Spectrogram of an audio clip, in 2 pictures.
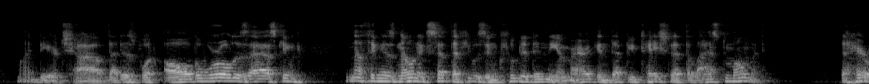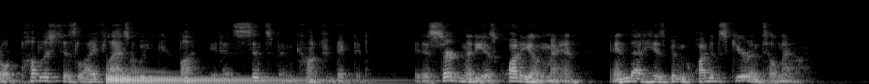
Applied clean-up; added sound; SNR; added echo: none; Bass guitar; -2 dB; reverberation time 0.3 s.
